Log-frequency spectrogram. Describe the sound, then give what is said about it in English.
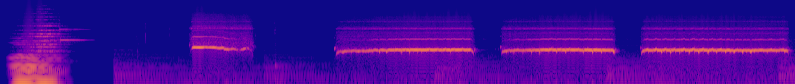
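An ocarina plays pure, breathy tones: one short wavering note, then three long held notes with gentle vibrato separated by brief pauses, after a short low thump at the start. “That was an ocarina, so you didn't get a surprise by a loud advert.”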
